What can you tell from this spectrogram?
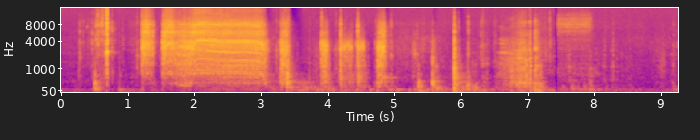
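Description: Cordless drill running steadily for about a second and a half, its bit boring into a wooden board. Then a series of sharp knocks and clatter as boards are handled.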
